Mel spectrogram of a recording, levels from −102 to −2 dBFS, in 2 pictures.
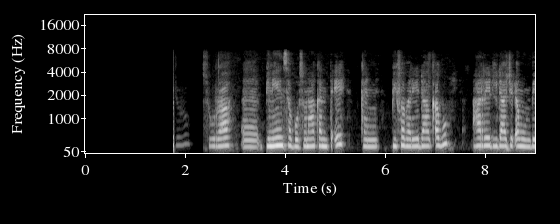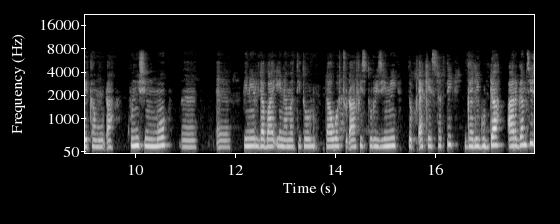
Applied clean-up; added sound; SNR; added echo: none; none; none; none.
